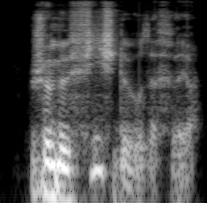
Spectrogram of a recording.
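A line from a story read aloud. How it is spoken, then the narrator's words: Exclaim. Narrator (French): s'écria Pécuchet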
